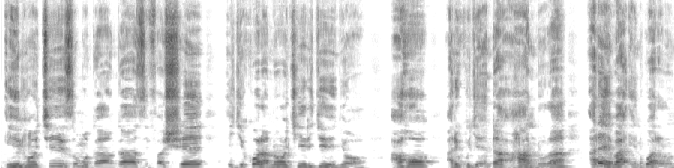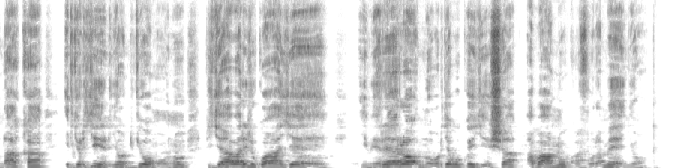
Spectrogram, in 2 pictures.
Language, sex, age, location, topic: Kinyarwanda, female, 18-24, Huye, health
